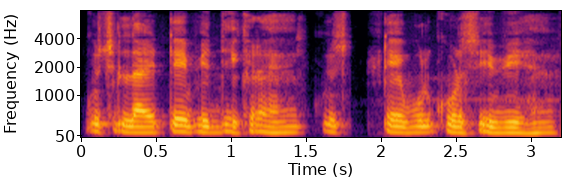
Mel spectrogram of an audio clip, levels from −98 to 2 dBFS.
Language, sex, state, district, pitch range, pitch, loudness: Hindi, male, Bihar, Patna, 125-145 Hz, 130 Hz, -17 LUFS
